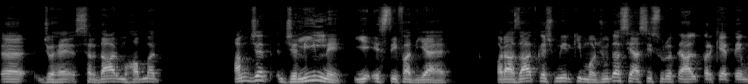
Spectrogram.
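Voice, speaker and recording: A man's voice: mid-range voice, a bit bright. Emphatic man commenting on political news. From Pakistan. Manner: emphatic, with hesitant filler pauses.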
